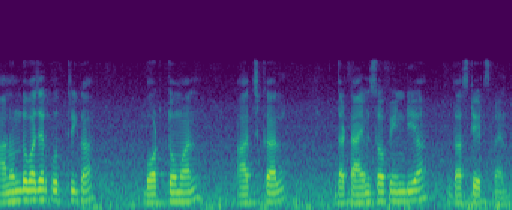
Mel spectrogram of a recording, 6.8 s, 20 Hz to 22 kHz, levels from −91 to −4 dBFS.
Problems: constant background noise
